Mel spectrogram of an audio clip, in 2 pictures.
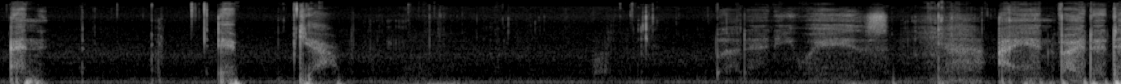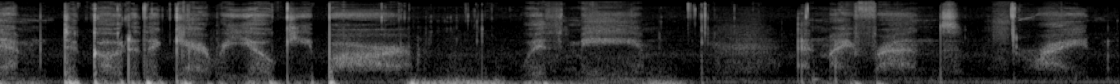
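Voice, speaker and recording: This young adult ASMR creator has a New York accent and whispers her gossipy, casual story slowly, with long pauses, over poor audio. She is confiding and chatty and frequently says "like".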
